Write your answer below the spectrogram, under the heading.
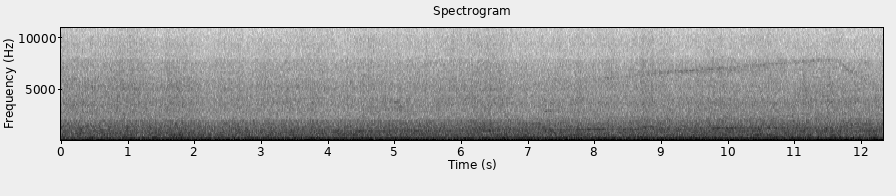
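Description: Passenger boat's engines running steadily under way, a deep constant rumble, with the churning rush of its propeller wake over it.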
